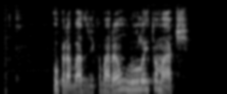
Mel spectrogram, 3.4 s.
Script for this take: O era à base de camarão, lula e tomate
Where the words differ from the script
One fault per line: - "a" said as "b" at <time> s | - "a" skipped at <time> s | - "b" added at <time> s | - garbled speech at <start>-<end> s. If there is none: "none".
none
